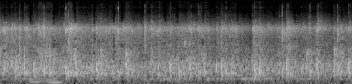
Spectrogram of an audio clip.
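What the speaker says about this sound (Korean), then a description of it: "우리 기도스님 열심히 또 기도 잘 하시라고 큰 박수 한번." An audience at a Buddhist temple's fifth-anniversary ceremony gives sustained applause, with dense overlapping clapping throughout.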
